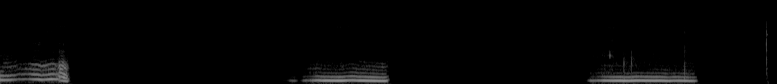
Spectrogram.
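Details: Loud, drawn-out, buzzing snores from a big male cat sleeping in his bedroom, about 20 a minute with silent pauses between; snoring.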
